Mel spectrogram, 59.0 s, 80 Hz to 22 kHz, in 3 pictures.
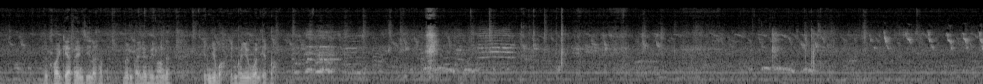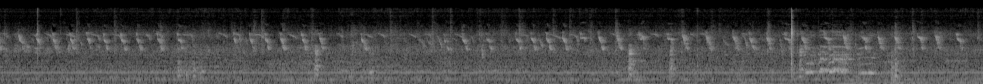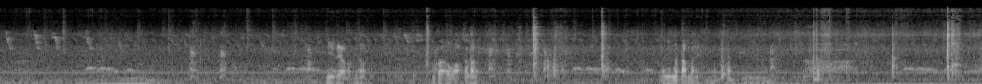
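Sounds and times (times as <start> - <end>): birds chirping: 0.0 - 58.9
chickens clucking: 0.0 - 58.9
faint steady hum: 0.0 - 58.9.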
